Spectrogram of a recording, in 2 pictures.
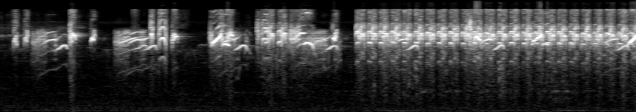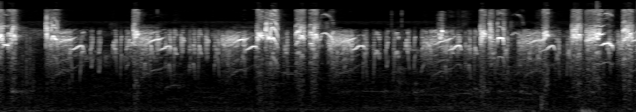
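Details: Crested jay calls played to lure birds: a sustained high rattling trill lasting several seconds, surrounded by scattered sharp chirps and slurred notes.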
